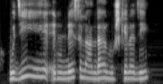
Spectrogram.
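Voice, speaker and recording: Soft-spoken and calm in tone, a woman with an Egyptian accent talks at a fairly high pitch in a dry, close sound with no echo, music playing in the background. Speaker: podcast host. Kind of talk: self-help podcast monologue. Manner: calm, soft-spoken; hesitant, with fillers.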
